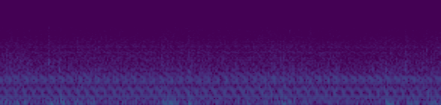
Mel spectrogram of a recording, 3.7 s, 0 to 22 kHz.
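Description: In PUBG, a motorcycle runs flat out at around 130 km/h, producing a constant, dense engine roar with rushing wind, loud and unbroken throughout.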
